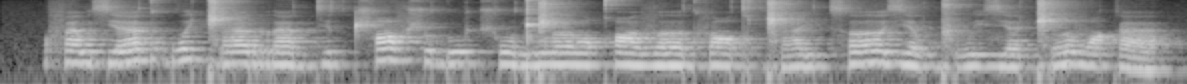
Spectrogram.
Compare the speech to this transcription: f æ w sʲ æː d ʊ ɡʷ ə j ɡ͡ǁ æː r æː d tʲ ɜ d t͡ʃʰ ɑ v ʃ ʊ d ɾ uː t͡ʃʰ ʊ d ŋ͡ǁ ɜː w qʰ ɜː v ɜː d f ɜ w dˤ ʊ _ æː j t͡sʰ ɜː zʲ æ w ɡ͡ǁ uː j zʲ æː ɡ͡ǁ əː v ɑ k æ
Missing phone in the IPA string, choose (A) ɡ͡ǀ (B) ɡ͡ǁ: B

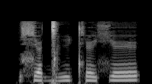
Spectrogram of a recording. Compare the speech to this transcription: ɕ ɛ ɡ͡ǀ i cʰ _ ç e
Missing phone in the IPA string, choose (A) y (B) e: B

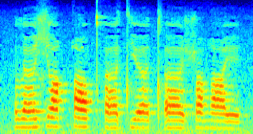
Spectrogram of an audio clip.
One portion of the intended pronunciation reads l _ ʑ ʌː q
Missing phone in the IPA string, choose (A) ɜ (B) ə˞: A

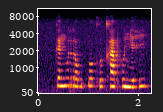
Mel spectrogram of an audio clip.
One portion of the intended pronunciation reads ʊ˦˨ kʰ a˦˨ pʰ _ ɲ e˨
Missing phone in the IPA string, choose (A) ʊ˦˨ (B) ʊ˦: A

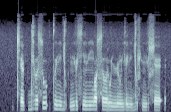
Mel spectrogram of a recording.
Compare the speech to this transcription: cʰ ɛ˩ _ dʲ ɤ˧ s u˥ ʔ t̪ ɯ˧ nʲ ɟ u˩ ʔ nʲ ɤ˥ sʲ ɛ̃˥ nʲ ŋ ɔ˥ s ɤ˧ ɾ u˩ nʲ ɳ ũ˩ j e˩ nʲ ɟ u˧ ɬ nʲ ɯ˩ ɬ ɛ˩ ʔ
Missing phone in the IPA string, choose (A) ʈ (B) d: A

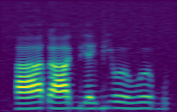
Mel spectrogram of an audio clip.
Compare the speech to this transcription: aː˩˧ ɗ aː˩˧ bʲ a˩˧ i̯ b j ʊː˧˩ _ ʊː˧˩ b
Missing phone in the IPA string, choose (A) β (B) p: A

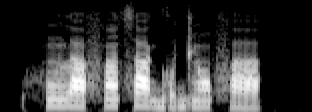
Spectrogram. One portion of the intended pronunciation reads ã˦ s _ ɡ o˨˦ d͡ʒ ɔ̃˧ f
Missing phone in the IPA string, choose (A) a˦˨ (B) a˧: A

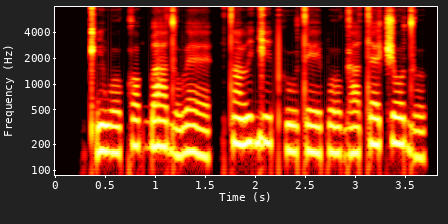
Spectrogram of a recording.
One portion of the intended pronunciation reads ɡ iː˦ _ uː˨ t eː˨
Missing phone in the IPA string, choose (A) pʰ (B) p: A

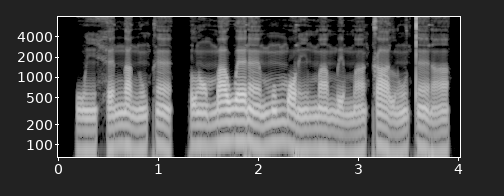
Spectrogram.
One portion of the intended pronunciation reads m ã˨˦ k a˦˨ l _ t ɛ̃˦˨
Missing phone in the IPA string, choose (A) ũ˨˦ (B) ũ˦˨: A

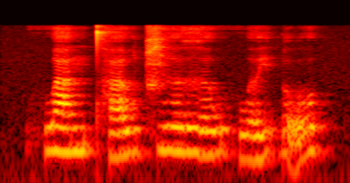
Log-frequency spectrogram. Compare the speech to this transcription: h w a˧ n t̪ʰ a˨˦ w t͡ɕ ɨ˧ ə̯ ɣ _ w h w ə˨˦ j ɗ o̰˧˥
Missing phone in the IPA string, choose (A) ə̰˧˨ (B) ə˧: B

